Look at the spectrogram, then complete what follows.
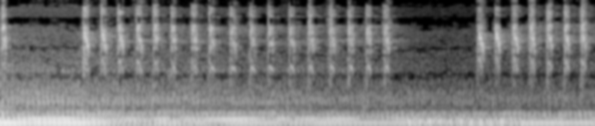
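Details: A white-rumped shama delivers long sparrow-imitating passages of fast, bright chip notes in two runs separated by a short gap, over heavy low background rumble.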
